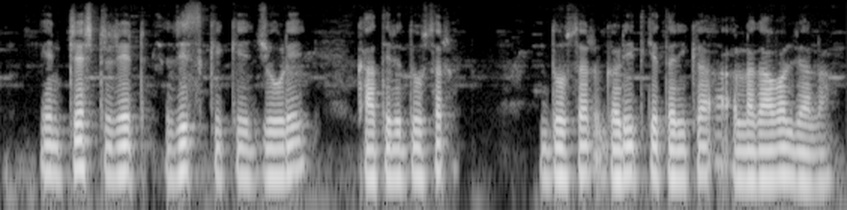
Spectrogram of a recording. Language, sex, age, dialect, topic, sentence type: Bhojpuri, male, <18, Southern / Standard, banking, statement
